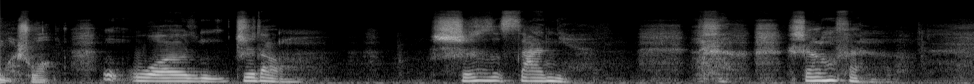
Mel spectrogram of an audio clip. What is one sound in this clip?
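A woman answers wearily, close by.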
